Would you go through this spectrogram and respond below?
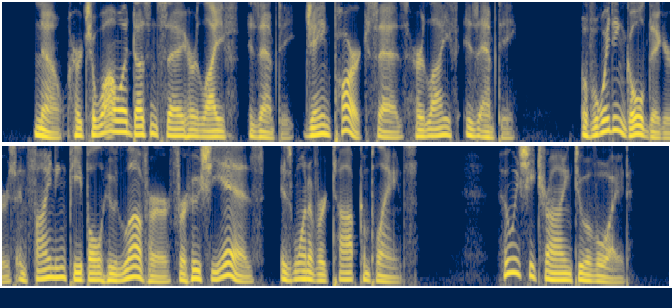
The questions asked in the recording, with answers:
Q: Who is she trying to avoid?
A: She is trying to avoid gold diggers.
